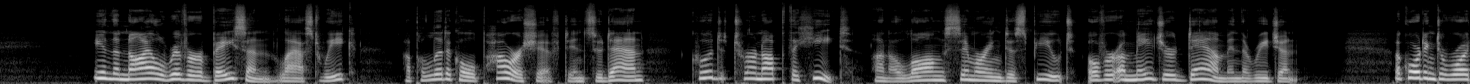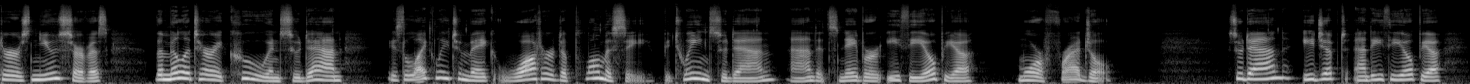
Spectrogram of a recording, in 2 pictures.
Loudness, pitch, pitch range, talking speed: -19 LUFS, 200 Hz, 160-240 Hz, 120 wpm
